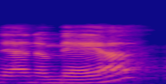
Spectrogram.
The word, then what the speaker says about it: Nanumea: several of your episodes and I hope I'm pronouncing this right called Tales From nanomea yes wonderful so tell us about that series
